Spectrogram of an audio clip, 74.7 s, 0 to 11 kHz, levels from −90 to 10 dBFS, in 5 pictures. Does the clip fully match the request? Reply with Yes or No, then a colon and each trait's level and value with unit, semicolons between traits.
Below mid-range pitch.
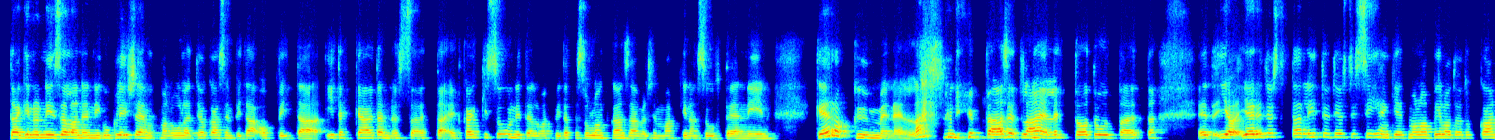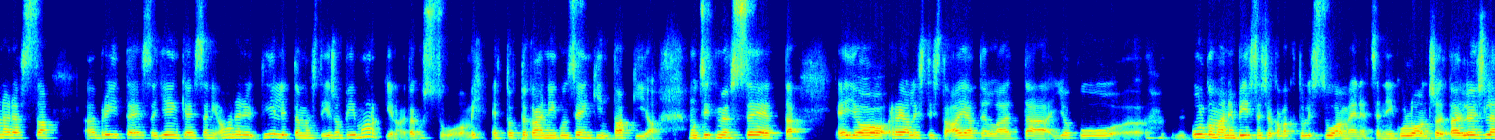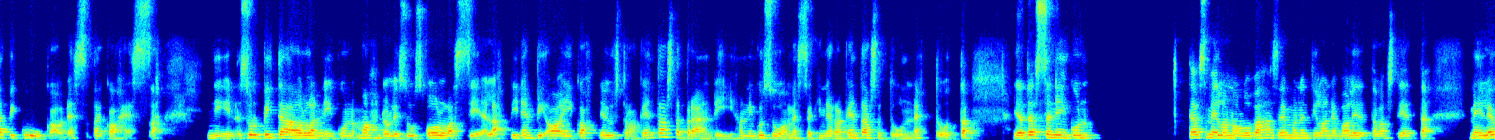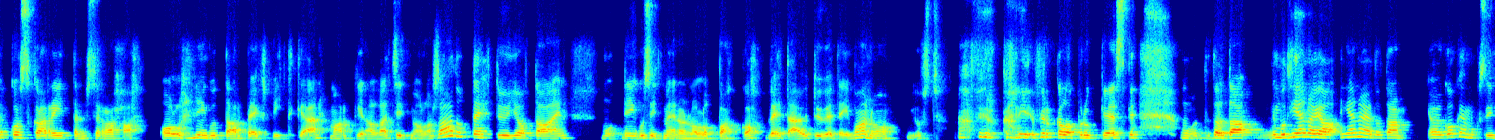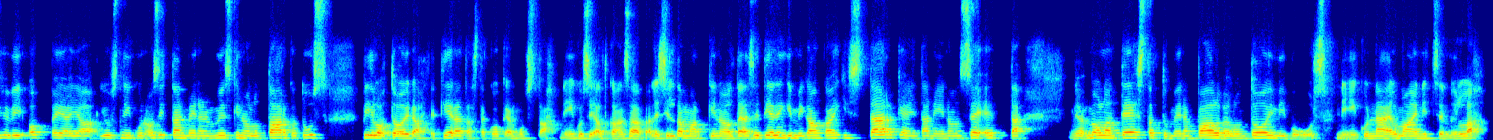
No: high, 200 Hz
